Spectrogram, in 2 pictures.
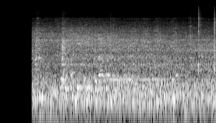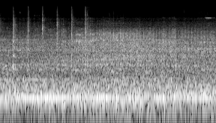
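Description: Heavy-duty submersible slurry pump running: a loud, steady rushing noise with a low hum, starting abruptly just under a second in, with a few sharp clicks in the middle.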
